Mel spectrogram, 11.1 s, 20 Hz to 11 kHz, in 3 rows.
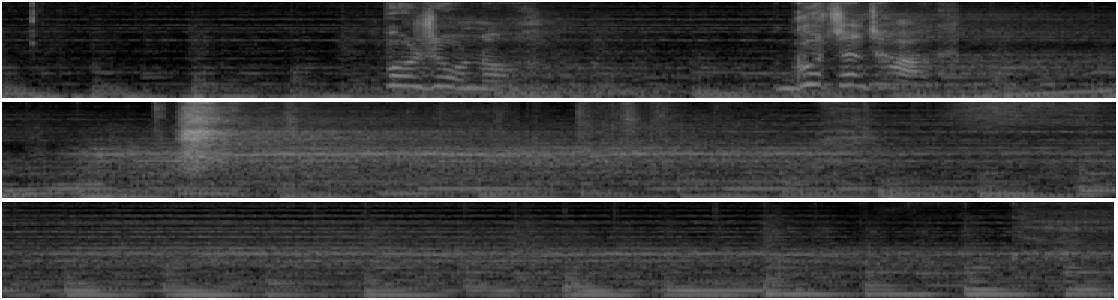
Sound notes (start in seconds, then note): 3.7 alarm wailing; 7.2 tense music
